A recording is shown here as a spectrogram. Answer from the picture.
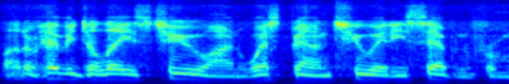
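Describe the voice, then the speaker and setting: Noticeable background noise sits under speech delivered at a very fast pace with very wide pitch swings. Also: man. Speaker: radio traffic reporter. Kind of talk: radio traffic report.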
